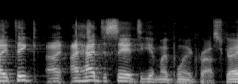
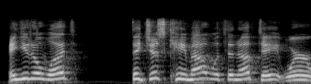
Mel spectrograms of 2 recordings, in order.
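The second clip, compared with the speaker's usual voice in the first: ranting; 6 semitones higher than usual. Real, not acted. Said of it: "I'm ranting, I'm yelling".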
